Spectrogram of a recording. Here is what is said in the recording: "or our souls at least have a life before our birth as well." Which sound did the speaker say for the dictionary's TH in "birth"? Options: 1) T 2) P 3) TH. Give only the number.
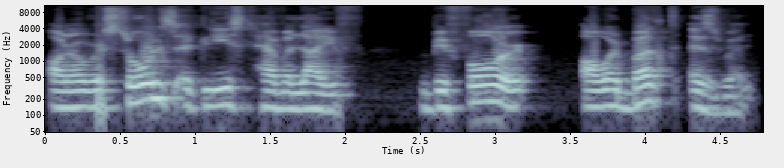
1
